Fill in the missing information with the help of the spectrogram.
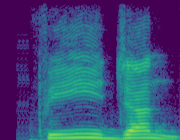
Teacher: جیم کو جب نون کے ساتھ ملائیں گے تو یہاں پر غنہ ہوگا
